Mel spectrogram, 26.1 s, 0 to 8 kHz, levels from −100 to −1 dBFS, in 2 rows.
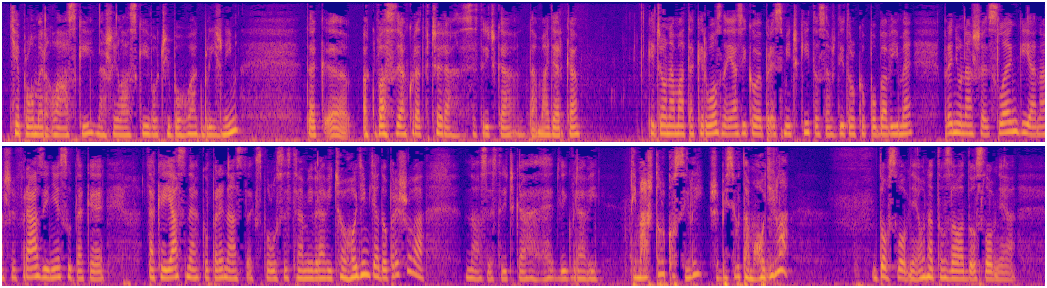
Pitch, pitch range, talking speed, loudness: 175 Hz, 165-185 Hz, 170 wpm, -26 LUFS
